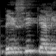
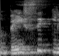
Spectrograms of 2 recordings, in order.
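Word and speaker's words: basically: তাহলে আমি এটাই বোঝাতে চাচ্ছি যে আমরা বেসিকলি, দেখেন বেসিক্যালি বলিনি, আমরা কিন্তু বেসিকলি উচ্চারণ করব।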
